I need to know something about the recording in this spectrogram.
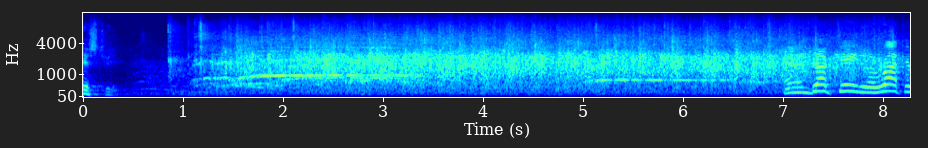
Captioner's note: applause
